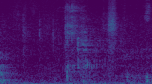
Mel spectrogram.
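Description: A pause between spoken lines: low steady hum and faint room noise, with a short soft noise about a second in.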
